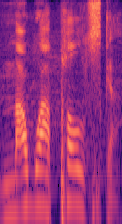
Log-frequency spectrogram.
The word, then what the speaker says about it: Małopolska: so the region that we're in is called Mawa pska when we were in Lodge we were actually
